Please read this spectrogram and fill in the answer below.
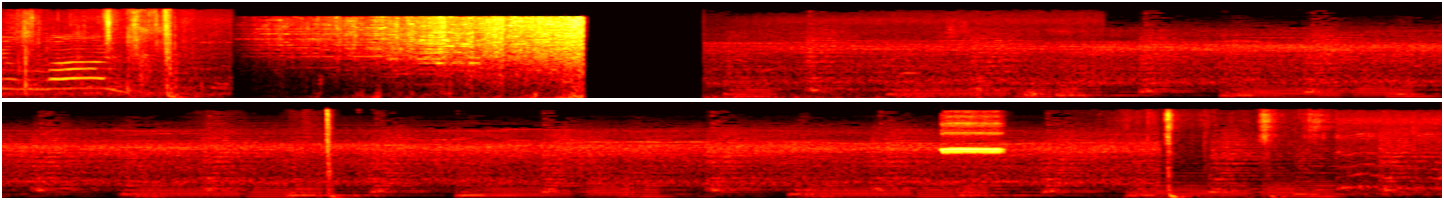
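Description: A rising whoosh that cuts off suddenly, a brief silence, then background music with a repeating bass line; a short beep near the end.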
